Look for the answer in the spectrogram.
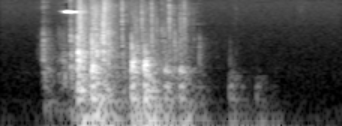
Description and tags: Door swings shut
Heavy wooden swinging door shutting.
close, closing, door, shut, shutting, wood, wooden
